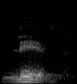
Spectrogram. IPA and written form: lɪv (live)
